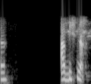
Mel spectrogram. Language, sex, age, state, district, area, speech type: Malayalam, female, 18-30, Kerala, Wayanad, rural, conversation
